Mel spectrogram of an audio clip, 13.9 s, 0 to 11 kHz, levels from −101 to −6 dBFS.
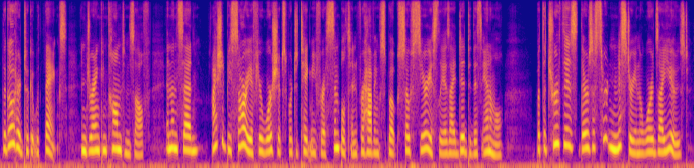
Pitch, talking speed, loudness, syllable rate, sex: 240 Hz, 230 wpm, -18 LUFS, 5.8 syllables/s, female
